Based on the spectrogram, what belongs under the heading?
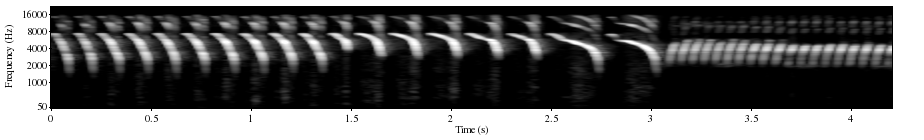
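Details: Energetic canary song to rouse other canaries: a long run of repeated downward-sweeping whistled notes, about three per second, ending in a fast, even, buzzy trill.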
